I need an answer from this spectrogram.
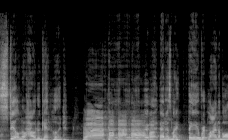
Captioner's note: laugh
